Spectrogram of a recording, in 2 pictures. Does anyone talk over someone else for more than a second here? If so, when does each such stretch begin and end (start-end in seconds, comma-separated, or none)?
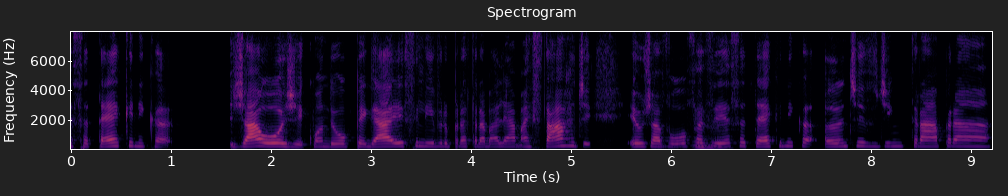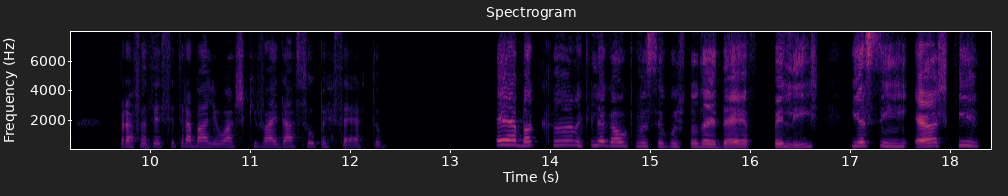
none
